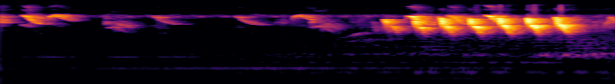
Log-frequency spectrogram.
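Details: Bar-winged prinia singing at night, a recording meant as a lure to bring young birds into full song: a run of high downslurred notes, then a fast loud burst of sharp chips near the end, over faint background hum.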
